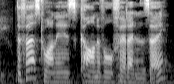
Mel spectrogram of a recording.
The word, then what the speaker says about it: Firenze: Oh no, I asked Google how to say it and she told me the first one is Carnival Fenz pronounced Carnival Fenz.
